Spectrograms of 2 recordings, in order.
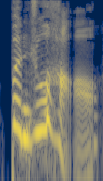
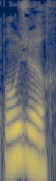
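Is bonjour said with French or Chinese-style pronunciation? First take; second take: Chinese; French. First: It is said with Chinese-style syllables. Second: It is said with French sounds. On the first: The speaker calls it wrong. "然后他发不出来，他就说成了笨猪好" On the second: The speaker calls it right. "你就学会说bonjour 就可以了"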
